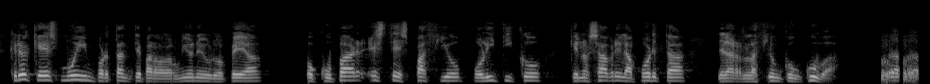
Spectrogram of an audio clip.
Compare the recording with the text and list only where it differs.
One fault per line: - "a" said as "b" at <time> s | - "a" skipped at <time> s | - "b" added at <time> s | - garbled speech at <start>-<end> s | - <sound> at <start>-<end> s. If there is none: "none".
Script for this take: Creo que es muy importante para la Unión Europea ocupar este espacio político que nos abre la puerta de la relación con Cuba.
- laugh at 8.8-9.2 s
